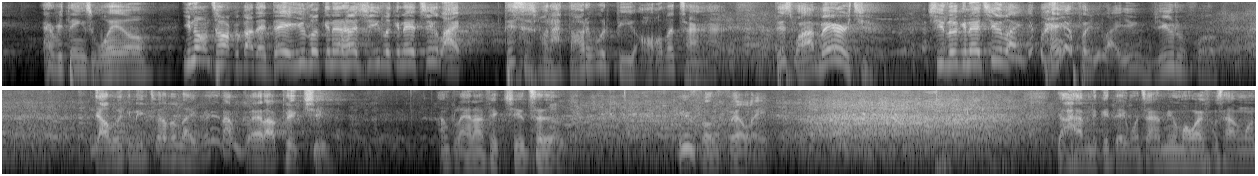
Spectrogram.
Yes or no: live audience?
yes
